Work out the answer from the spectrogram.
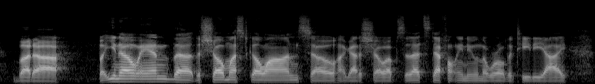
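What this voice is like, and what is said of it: Sick, congested-sounding voice. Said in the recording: “I am sick right now. So what you're hearing in my voice is, in fact, not puberty, but a cold.”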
